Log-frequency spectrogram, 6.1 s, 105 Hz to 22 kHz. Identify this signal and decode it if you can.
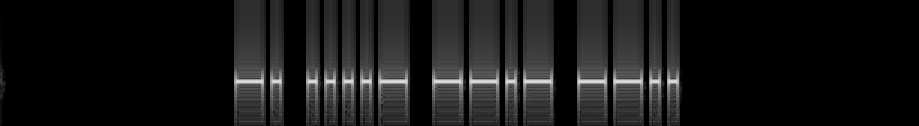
Morse code, heard as a keyed tone, about 19 wpm, 700 Hz. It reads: N4QZ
